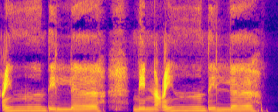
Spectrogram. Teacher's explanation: وہ نون اور دال کے بیچ میں اخفا کا غنہ ہے، اس کو ٹائم دینا ہے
